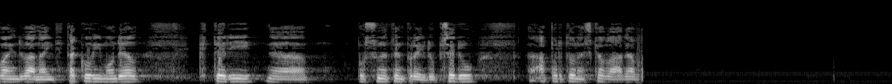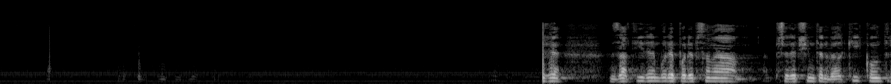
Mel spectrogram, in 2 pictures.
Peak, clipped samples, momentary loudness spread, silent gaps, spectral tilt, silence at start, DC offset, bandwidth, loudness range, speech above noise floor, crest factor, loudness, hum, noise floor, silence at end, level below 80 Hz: -4 dBFS; under 0.1%; 19 LU; none; -5 dB/octave; 0 s; under 0.1%; 7.6 kHz; 13 LU; 45 dB; 20 dB; -21 LUFS; none; -65 dBFS; 0 s; -64 dBFS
